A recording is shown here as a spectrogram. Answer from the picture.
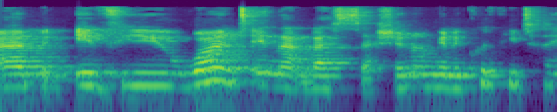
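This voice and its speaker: Very fast speech with a British accent and ordinary pitch variation. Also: woman. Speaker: webinar host, crowdfunding coach. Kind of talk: live webinar presentation. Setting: live broadcast from office. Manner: hesitant, many fillers.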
